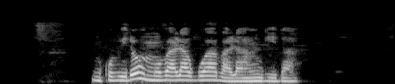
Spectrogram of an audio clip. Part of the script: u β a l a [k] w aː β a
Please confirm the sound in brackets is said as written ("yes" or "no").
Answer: no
